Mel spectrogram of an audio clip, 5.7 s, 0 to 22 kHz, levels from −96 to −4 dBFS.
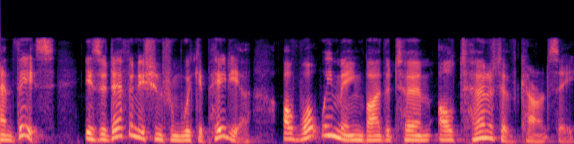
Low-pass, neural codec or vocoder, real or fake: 7.2 kHz; none; real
